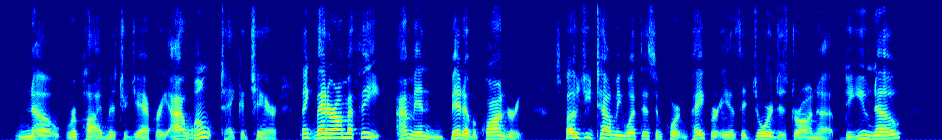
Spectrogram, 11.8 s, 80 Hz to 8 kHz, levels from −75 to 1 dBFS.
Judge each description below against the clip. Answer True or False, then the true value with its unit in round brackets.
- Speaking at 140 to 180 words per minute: False (195 wpm)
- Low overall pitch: False (165 Hz)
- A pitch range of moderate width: False (7.3 semitones)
